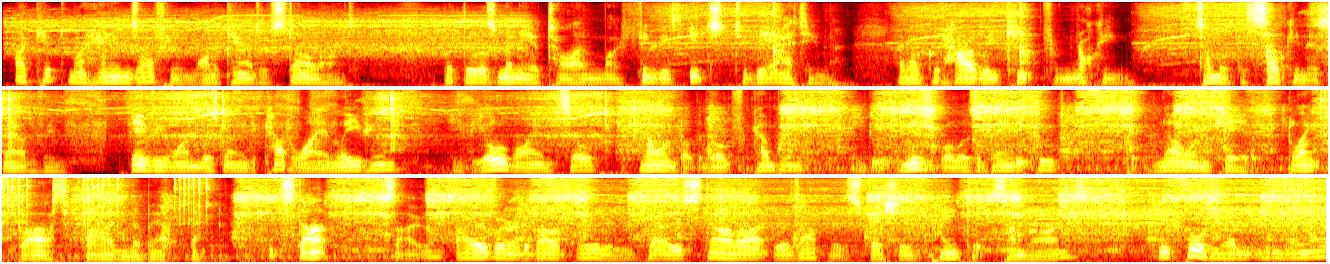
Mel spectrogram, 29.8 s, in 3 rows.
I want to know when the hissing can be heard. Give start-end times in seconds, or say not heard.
8.8-29.7.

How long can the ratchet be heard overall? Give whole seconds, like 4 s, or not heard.
2 s.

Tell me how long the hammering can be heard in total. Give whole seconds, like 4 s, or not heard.
not heard.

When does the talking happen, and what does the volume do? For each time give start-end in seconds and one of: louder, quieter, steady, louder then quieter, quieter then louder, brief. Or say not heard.
0.1-29.7 steady.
